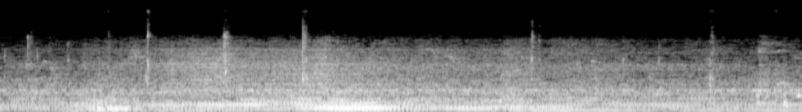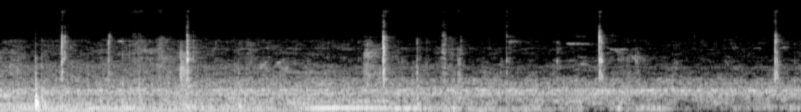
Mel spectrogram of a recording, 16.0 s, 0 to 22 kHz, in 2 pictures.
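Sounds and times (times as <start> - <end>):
sharp clicks: 0.0 - 3.5, 5.2 - 7.3, 11.4 - 14.5
chewing: 0.0 - 14.5
vehicle engine droning by: 0.0 - 14.7.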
